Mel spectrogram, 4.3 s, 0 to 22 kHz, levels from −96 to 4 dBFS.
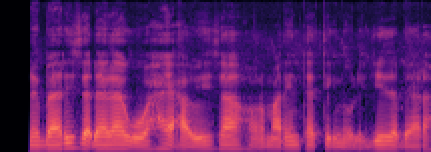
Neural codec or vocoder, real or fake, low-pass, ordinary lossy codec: none; real; none; none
